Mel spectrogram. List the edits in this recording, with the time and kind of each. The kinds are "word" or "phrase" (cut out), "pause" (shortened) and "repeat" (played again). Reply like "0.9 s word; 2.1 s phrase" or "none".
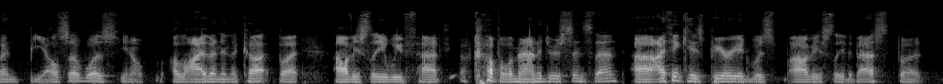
6.3 s pause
